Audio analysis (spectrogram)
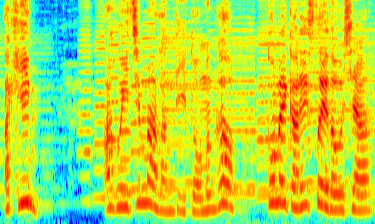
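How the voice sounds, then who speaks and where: A man's voice: extremely high pitch, brisk, music in the background. A man with a Taiwanese accent playing an earnest, hot-blooded young soldier in a radio drama. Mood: eager.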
